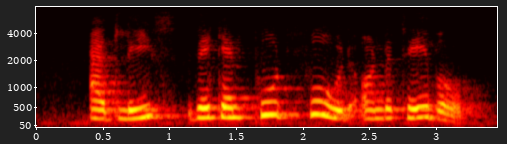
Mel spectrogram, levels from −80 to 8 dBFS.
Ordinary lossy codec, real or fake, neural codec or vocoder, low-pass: Opus, 16 kbps; real; none; 7.2 kHz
